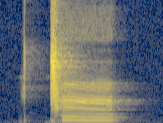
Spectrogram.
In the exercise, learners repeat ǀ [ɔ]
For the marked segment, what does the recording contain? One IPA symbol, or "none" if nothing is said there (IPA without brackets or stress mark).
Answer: ɵ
